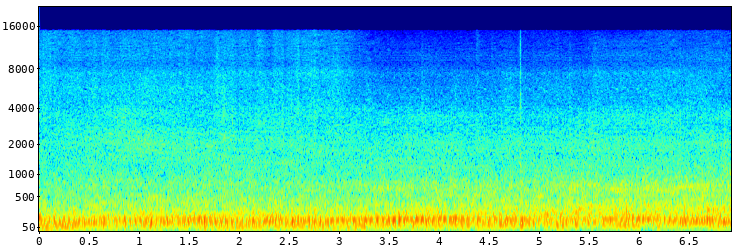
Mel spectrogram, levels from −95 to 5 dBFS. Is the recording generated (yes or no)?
yes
